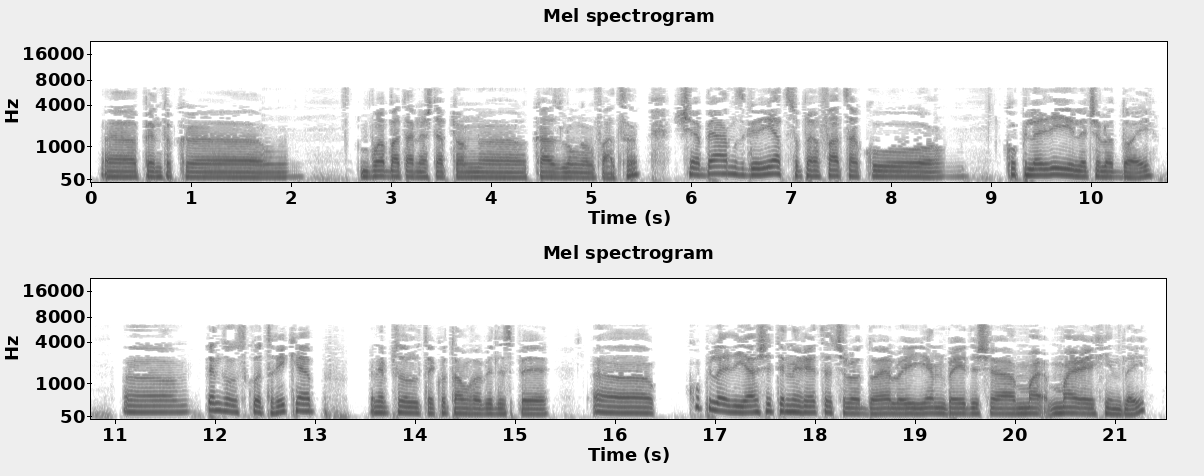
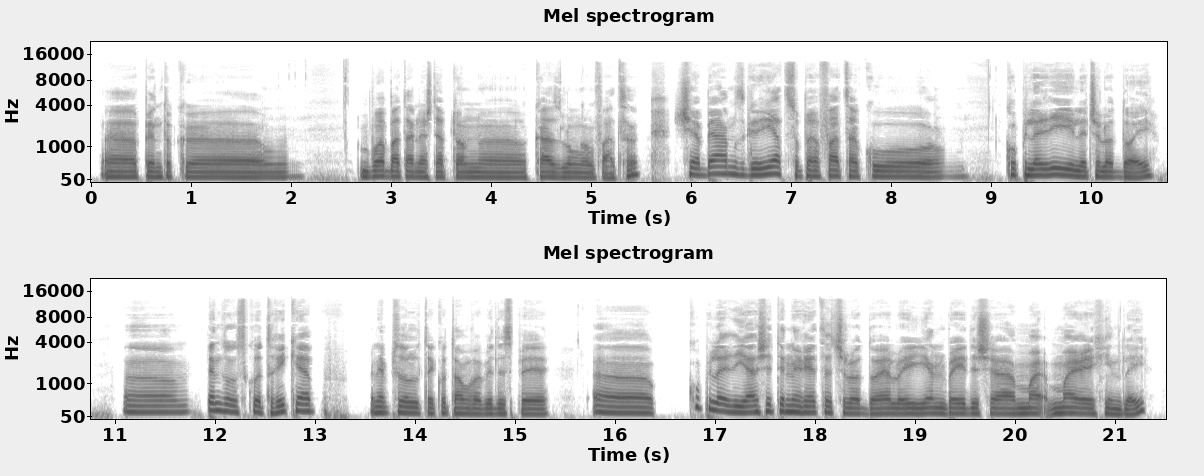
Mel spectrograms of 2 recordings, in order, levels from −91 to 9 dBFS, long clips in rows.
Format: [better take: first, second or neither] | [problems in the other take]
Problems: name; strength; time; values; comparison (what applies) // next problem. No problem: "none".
second | garbled, watery; badly; nothing above 6.5 kHz; slightly in the second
